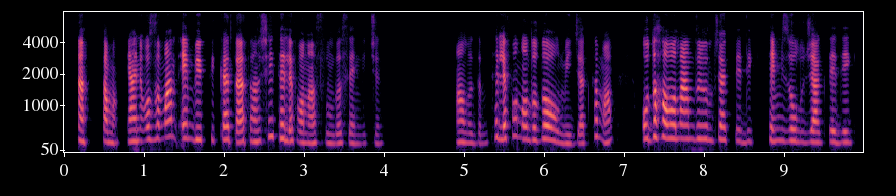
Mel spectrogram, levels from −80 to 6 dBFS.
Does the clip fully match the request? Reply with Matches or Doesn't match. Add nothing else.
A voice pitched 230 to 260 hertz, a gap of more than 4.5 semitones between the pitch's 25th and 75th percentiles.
Matches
